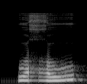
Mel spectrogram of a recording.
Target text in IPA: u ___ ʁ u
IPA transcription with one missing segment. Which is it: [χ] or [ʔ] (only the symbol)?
χ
